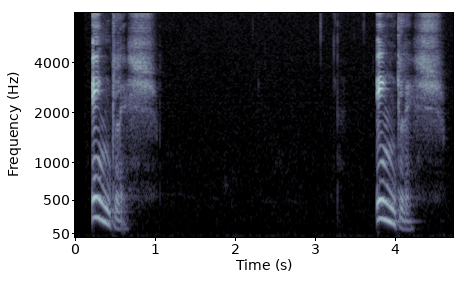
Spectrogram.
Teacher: The first syllable. It's fairly equally balanced, but with stronger stress on the first part.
